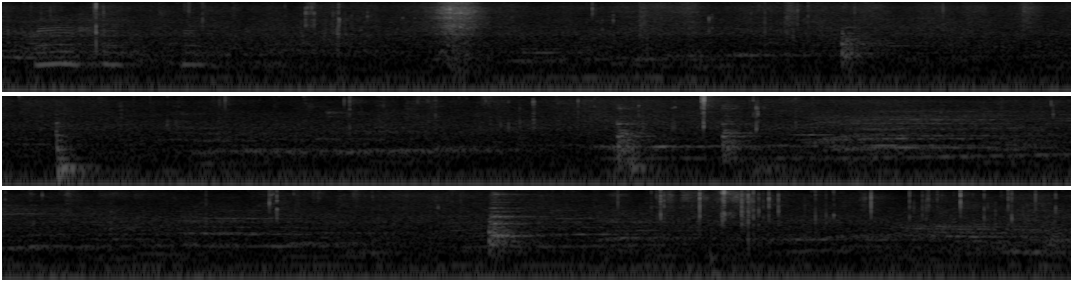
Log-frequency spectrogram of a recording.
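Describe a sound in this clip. Crisp lettuce crunches as a young woman bites and chews.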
